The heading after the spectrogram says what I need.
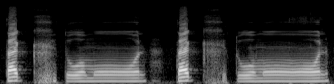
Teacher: sifat hamasnya yaitu tahan dulu suara kafnya karena dia sukun sebagaimana huruf ta, ak, baru nafasnya kita lihatkan.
